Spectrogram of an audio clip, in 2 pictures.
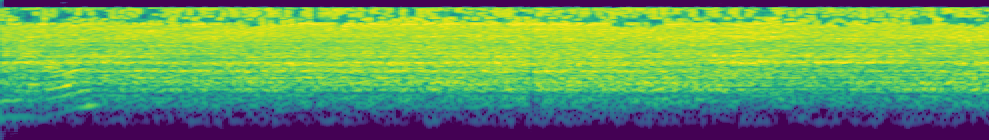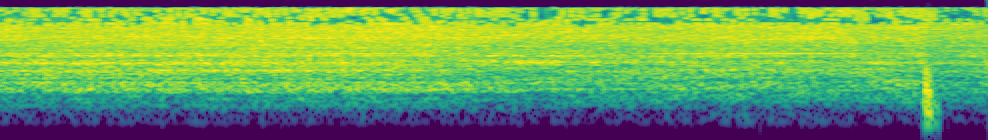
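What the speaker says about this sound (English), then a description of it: "I'm going to take my dryer. It's on cold, low" Hair dryer set to cold and low blowing fluid paint across a small canvas during a Dutch pour, a steady loud airy whoosh held throughout with a brief bump at the end.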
